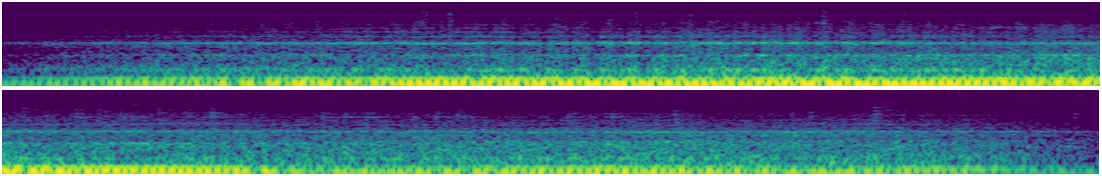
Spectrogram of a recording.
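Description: A tornado's deep, steady roar of rapidly rotating wind rumbles loudly and continuously, swelling slightly midway, like a passing freight train, with a faint whine riding above the low drone.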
